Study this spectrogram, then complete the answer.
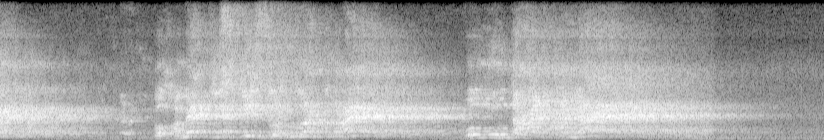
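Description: An elderly man speaks forcefully into a microphone over loudspeakers, echoing in a large space.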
